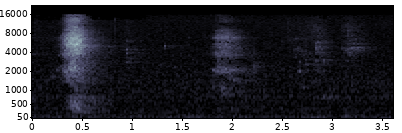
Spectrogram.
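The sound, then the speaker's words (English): A single quick, sharp sneeze bursts out once, fairly soft, followed by a fainter breathy exhale and quiet room tone, with no talking. “I'm about to sneeze.”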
